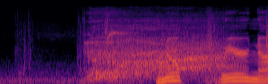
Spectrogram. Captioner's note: spirit roars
